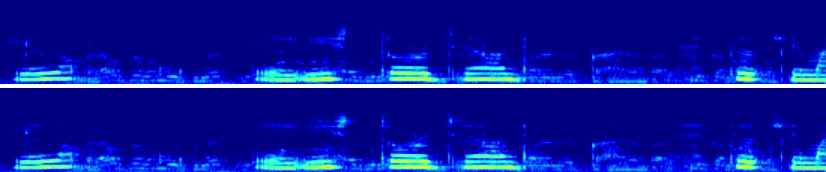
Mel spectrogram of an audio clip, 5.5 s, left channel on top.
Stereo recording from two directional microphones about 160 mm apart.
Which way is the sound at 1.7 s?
10° left (ahead or behind).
